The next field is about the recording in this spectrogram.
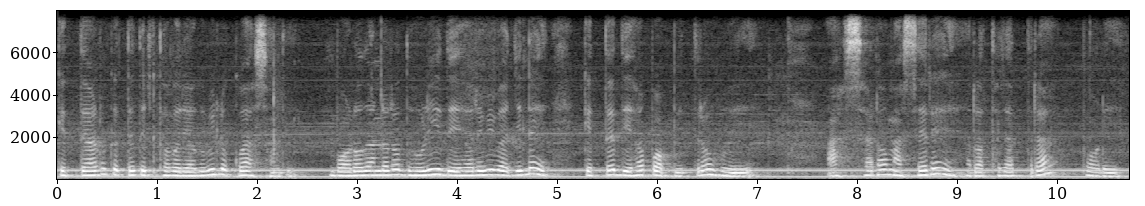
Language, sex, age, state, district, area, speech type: Odia, female, 45-60, Odisha, Nayagarh, rural, spontaneous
